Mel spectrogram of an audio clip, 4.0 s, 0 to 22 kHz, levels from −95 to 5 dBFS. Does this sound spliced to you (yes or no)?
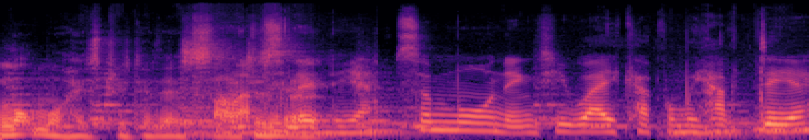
yes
